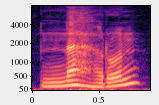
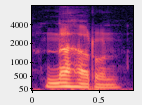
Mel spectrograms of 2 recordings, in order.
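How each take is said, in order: First: No vowel is heard between h and r. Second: A short a vowel follows the h. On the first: The speaker calls it wrong. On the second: The speaker calls it right.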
